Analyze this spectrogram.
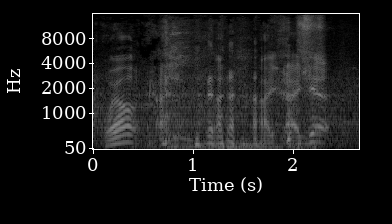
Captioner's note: laughter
